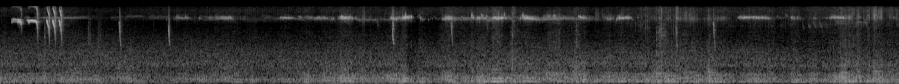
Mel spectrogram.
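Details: Hummingbirds fighting at a crowded feeder in Bigfork, Montana: a sharp burst of shrill chirps at the outset, then intermittent thin high squeaks over the soft drone of wings.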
